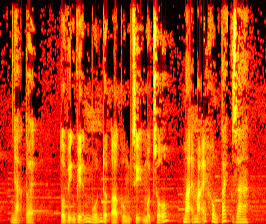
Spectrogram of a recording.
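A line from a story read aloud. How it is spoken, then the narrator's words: Sobbing, choked up. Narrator (Vietnamese): Đường Khả Hinh nức nở, nghẹn ngào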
